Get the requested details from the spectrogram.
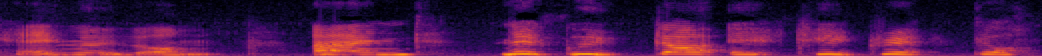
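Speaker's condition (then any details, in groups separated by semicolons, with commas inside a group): Cerebral palsy; not quadriplegic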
